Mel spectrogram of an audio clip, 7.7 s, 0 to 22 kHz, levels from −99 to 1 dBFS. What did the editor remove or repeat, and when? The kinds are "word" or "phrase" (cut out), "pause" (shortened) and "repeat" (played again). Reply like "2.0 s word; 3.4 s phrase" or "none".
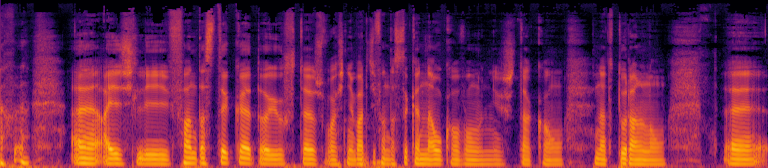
5.9 s word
